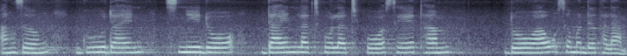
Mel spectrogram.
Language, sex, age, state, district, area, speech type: Bodo, female, 18-30, Assam, Kokrajhar, urban, read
